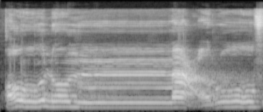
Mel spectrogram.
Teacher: قول معروف، یہاں پر تنوین کے بعد حروف ادغام میں سے واو ہے، تنوین کو واو سے ملا کر غنہ کے ساتھ پڑھیں گے، اس کو ادغام ناقص کہتے ہیں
